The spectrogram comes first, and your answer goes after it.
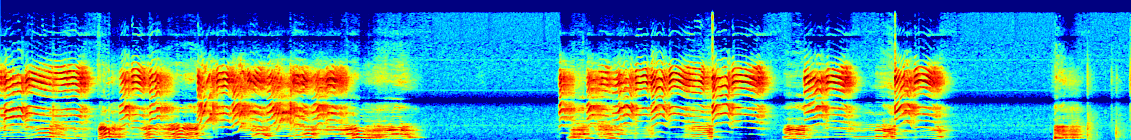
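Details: Rhodesian Ridgeback named Lyle howling and singing with his favorite squeaky toy: wavering, pitch-bending howls in bursts with silent gaps, high squeaky overtones throughout.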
